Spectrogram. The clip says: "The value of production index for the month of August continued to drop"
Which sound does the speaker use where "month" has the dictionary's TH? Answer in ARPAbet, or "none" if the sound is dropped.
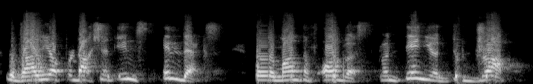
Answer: T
